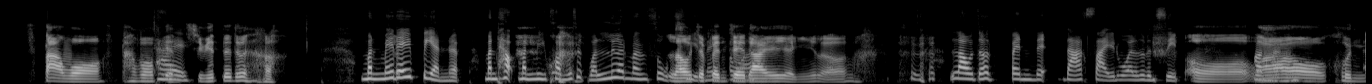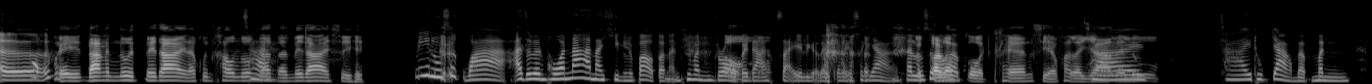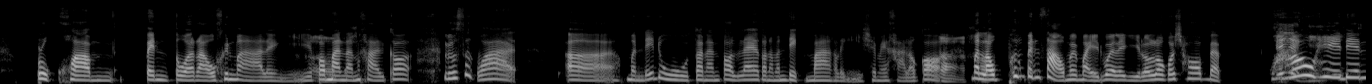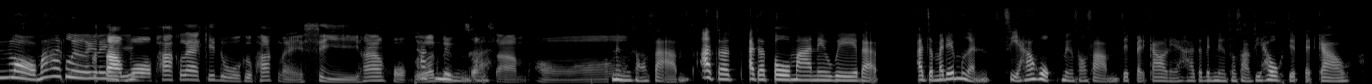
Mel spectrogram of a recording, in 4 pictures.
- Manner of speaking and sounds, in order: laughing while speaking: "เหรอ ?"; tapping; other background noise; chuckle; background speech; chuckle; in English: "ดาร์ก"; "ด้านนึด" said as "ด้านมืด"; chuckle; chuckle; in English: "ดรอว์"; in English: "ดาร์ก"; drawn out: "อ๋อ"; in English: "เวย์"
- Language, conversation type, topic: Thai, unstructured, ภาพยนตร์เรื่องไหนที่เปลี่ยนมุมมองต่อชีวิตของคุณ?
